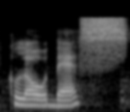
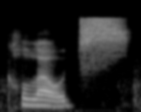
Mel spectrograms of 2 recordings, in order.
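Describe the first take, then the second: First: The e is sounded as an extra syllable. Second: The e is silent, making one syllable. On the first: The speaker calls it wrong. "we don't say clothes" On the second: The speaker calls it right. "silent e"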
